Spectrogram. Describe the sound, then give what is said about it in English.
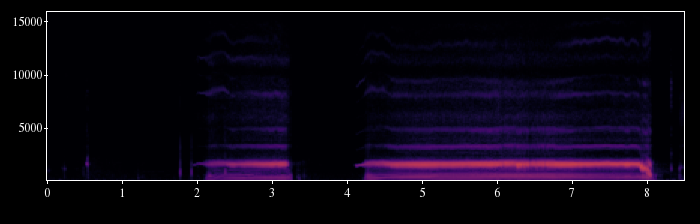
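Two imitated bugle calls blown through a bugle tube: a short call, then a longer sustained one. Each is a loud, high whistling note over a deep, buzzing growl from lips buzzed inside the tube as the high note is hit, with no talking. “Right as you hit that high note, you buzz your lips in the tube to get that deep sound.”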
